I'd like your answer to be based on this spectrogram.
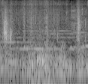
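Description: Pigeons on a rooftop loft cooing softly for a moment, low repeated coos against quiet open-air background.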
